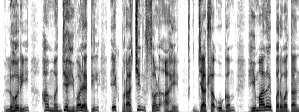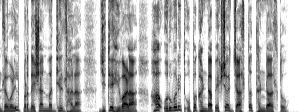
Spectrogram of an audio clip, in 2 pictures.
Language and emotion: Marathi, neutral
